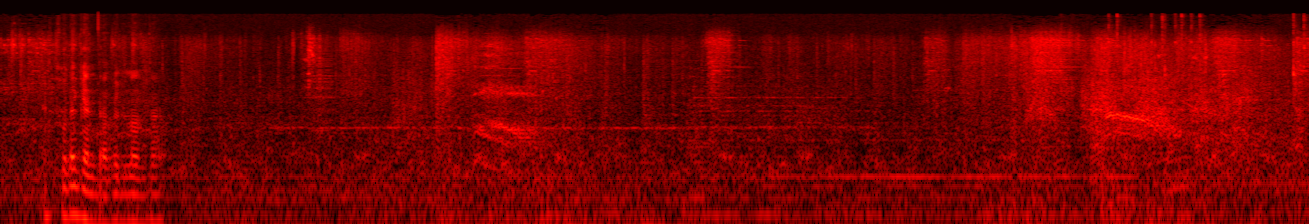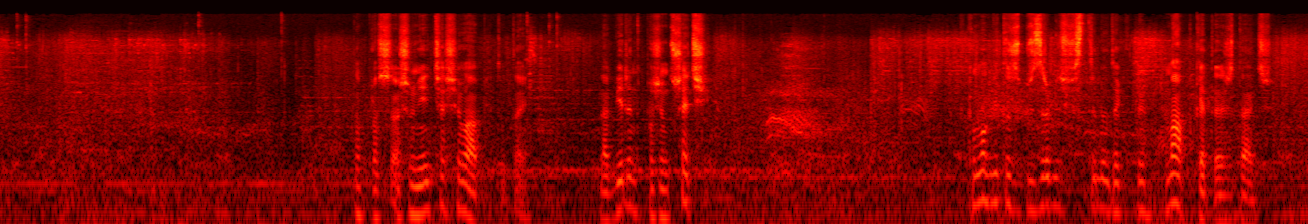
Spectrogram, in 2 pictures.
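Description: Magic blasts crash and crackle in quick bursts.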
